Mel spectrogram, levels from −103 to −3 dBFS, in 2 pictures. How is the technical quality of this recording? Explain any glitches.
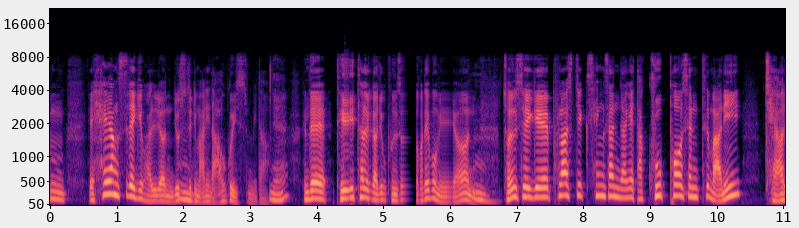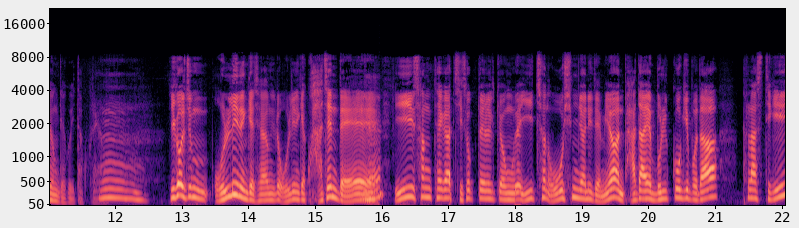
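The recording is technically flawed, with several network-related glitches in the speech. It passed through a WebRTC call path whose Opus coding, at a 48 kbps setting, limits the top end to about 8 kHz.

Repeated stalls (stutter), 4.41 to 4.83 s: Packets kept arriving late, so the jitter buffer ran dry four times. The receiver stretched the last sound to cover each wait, the longest 80 ms. About a third of this span is filler, so the speech drags and stutters though nothing is lost.

Call audio freeze, 5.27 to 5.51 s and 5.89 to 6.06 s: The likely cause is packets held up in transit, emptying the buffer. The speech halts on a held, fading continuation of the last sound, 220 ms with about 70 ms of silence at the end in the first, and 145 ms in the second. Then it resumes exactly where it stopped, inserting a gap.

Jitter buffer speed-up, 11.33 to 12.23 s and 19.50 to 19.93 s: After a backlog built up, the receiver trimmed tiny pitch-period slices repeatedly to cut delay. 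About 150 ms came out of the first stretch, making it 13% faster, and around 40 ms out of the second, 7% faster. The speech sounds hurried at unchanged pitch.

Scattered short gaps, 15.95 to 18.02 s: A few isolated packets went missing across this stretch. Each small hole, the longest around 15 ms, was patched by continuing the previous sound, and about 60 ms of audio is lost outright. The speech stays clear but carries brief ticks and hiccups.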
